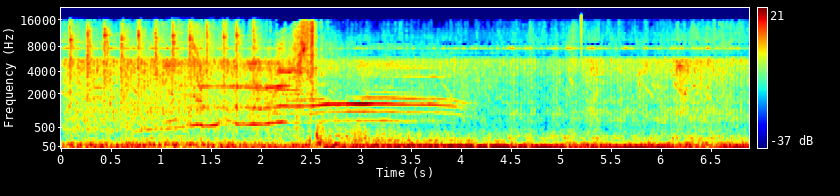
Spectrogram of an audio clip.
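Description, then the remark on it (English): Rapid bursts of gunfire from an army of bat drones chatter over a loud whirring, rising mechanical whine as they fire on Red Robin, then a single massive explosion booms and leaves a heavy, lingering low rumble. “In a hail of gunfire from the drones ending with a massive explosion, Red Robin is gone.”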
